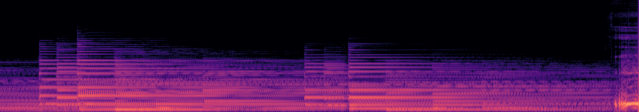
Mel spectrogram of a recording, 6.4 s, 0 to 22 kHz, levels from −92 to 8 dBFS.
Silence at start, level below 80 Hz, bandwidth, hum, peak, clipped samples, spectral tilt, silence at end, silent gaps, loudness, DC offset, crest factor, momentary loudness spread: 0 s; -54 dBFS; 6 kHz; none; -8 dBFS; under 0.1%; -9.5 dB/octave; 0 s; none; -30 LUFS; under 0.1%; 18 dB; 12 LU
